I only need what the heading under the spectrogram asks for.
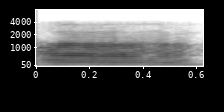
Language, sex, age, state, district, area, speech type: Marathi, male, 18-30, Maharashtra, Wardha, urban, conversation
